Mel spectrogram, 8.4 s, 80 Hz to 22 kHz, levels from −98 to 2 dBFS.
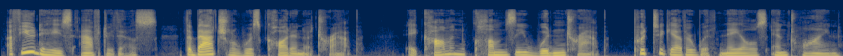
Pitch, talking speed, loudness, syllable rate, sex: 140 Hz, 155 wpm, -24 LUFS, 4.4 syllables/s, female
